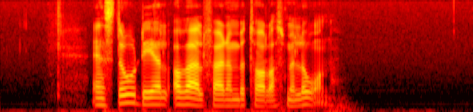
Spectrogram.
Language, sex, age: Swedish, male, 18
